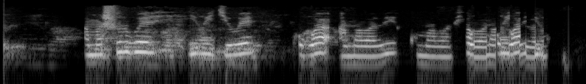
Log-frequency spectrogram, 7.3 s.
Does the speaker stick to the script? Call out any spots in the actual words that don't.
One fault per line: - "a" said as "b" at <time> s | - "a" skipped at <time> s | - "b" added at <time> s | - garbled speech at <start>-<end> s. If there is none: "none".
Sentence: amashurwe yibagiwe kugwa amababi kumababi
- garbled speech at 5.8-6.9 s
